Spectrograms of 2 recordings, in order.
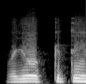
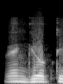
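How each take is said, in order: First: वयोक्ति said va-yok-ti; wrong short form. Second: व्यंग्योक्ति said vyang-gyok-ti; correct full form. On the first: Teacher showing learners the mistake, वयोक्ति as va-yok-ti. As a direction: say वयोक्ति with no nasal ng. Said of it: "व्यंग्योक्ति होता है". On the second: Teacher giving learners the correction, व्यंग्योक्ति as vyang-gyok-ti. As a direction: say व्यंग्योक्ति with the ng-gy cluster. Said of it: "वयोक्ति नहीं होता है". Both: Shown as a demonstration.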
